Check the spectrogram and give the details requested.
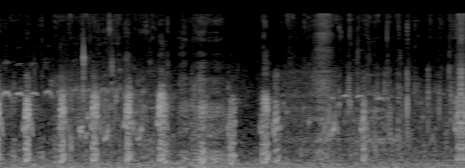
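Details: Ducks on Lough Neagh at Oxford Island in Ireland, near a swan family, uttering quick repeated nasal quacks about one and a half per second, with a faint wavering whistled call behind.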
